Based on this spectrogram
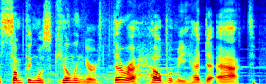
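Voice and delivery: plain reading voice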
